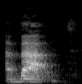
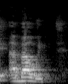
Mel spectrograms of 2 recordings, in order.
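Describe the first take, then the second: First: "About" low, with a long open ow; unhurried correct model. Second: "about" closed off as "a-ba-wit"; mis-say "about", shutting the ow quickly; wrong pronunciation demo. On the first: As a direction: hold the ow in "About" before the t. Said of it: "مش هقفلها بسرعة". (نطق "About" بمد آو) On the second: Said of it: "ما أقولش about". (نطق "about" غلط ومقفول) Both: Shown as a demonstration.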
